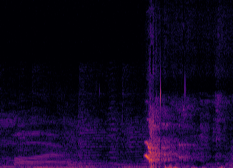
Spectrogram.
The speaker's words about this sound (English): Hey, calm down, doggy. Calm down, dog.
